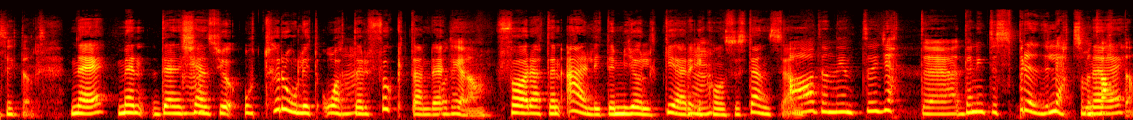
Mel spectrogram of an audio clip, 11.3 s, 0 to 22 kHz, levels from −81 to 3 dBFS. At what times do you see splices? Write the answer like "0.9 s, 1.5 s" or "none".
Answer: none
